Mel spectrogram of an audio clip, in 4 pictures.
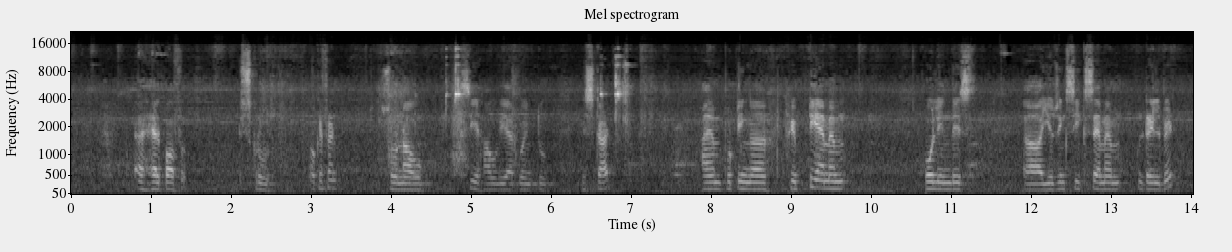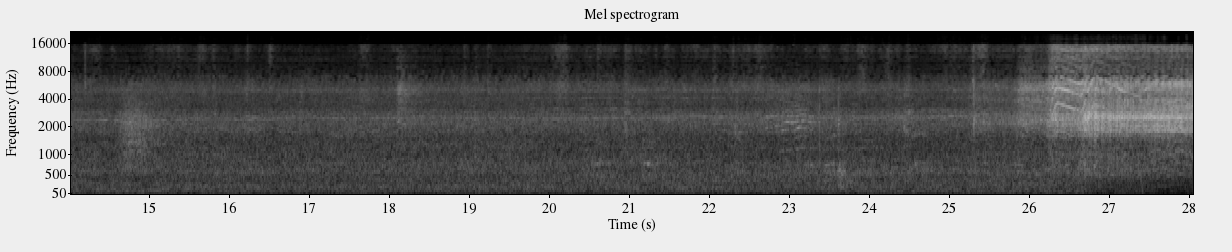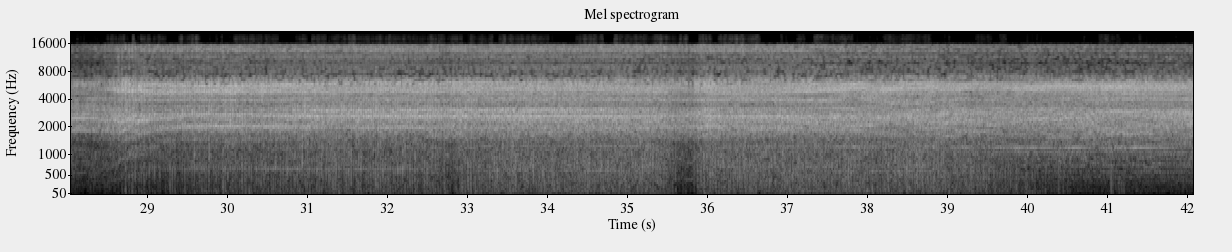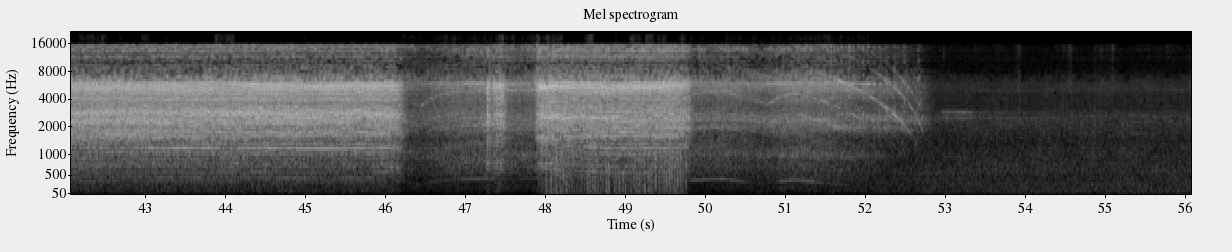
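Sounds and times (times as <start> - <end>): electric drill boring into stone: 25.8 - 52.8.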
